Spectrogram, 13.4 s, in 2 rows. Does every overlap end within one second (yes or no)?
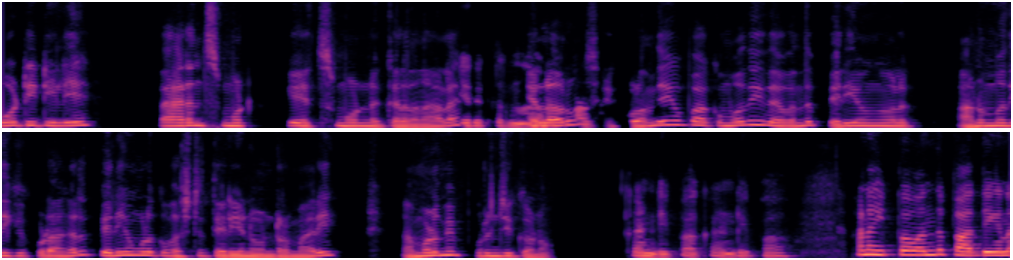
yes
